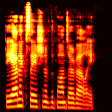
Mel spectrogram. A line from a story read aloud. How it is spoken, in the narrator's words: Yasgir says flatly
